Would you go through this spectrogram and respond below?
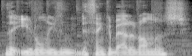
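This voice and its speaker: A man running a tabletop role-playing game as game master, narrating scenes in a relaxed, descriptive way. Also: mid-range voice, very fast, creaky, soft background music.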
